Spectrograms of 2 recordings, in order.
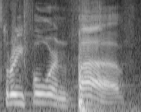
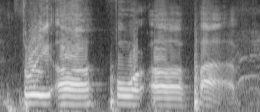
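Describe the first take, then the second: First: The numbers are listed smoothly without hesitation. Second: The numbers are broken up by hesitant pauses.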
